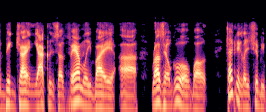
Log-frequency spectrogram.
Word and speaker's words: Ra's al Ghul: controlled like a big giant yakuza family by Ra's al Ghul. Well, technically, it should be pronounced Raish, but they go back and forth.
